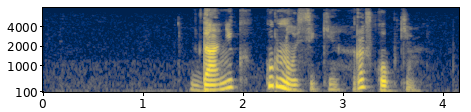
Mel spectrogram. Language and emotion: Russian, positive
